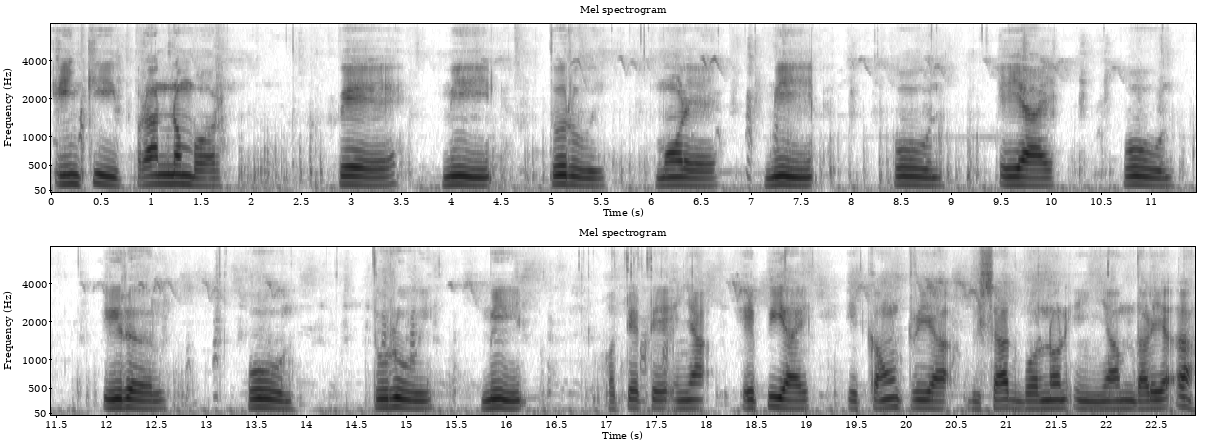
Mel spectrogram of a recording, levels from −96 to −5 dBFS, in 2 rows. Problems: background sounds at intervals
